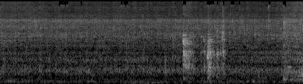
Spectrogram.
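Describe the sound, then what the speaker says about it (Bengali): Spice paste of cashew and poppy seed frying in a pan, a steady close sizzle with a few brief stirring scrapes toward the end. "ভালো করে ভেজে নেবো মশলাটা।"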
